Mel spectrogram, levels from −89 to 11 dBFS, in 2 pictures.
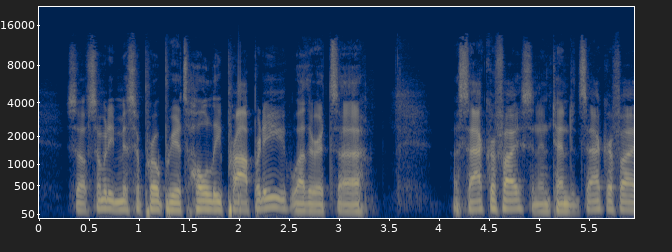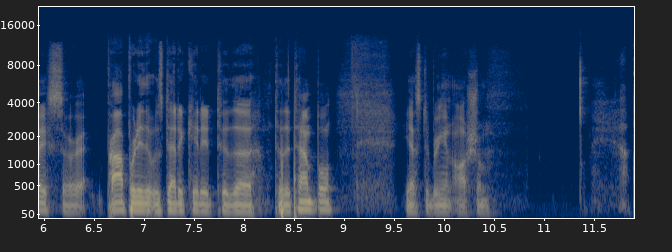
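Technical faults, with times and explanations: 1.99–2.03 s and 8.38–8.54 s, loud pops: a single pop about 10 dB above the speech, then a double pop about 15 dB above it, likely from an electrical voltage pulse. Speech continues underneath. Each shows as a tall waveform spike and a vertical broadband stripe on a spectrogram.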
